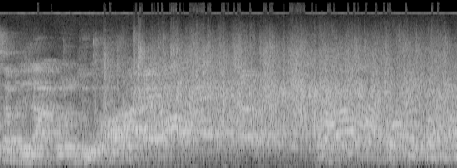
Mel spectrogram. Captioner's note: cheering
